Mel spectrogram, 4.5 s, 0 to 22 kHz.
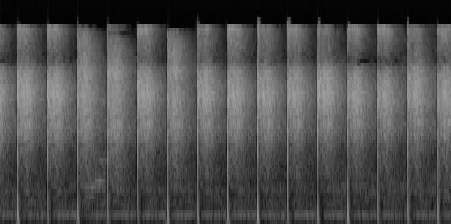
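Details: Tattoo removal laser firing pulses: rapid, regular sharp snapping clicks, about 200 per minute, over a low hum.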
